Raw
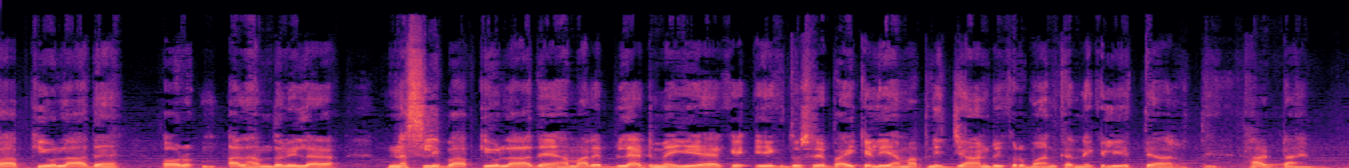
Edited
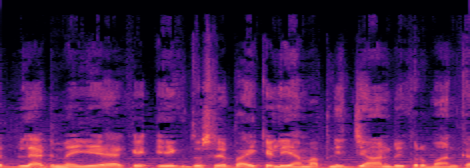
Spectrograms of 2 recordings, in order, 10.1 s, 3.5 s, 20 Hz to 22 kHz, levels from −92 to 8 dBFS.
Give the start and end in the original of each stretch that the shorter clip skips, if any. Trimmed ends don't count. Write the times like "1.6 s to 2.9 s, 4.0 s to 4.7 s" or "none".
none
